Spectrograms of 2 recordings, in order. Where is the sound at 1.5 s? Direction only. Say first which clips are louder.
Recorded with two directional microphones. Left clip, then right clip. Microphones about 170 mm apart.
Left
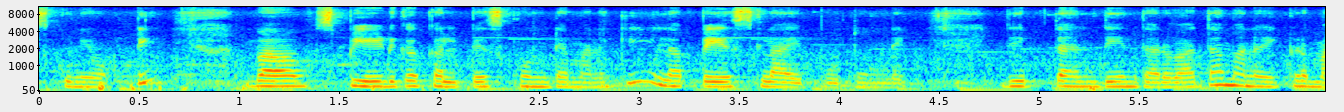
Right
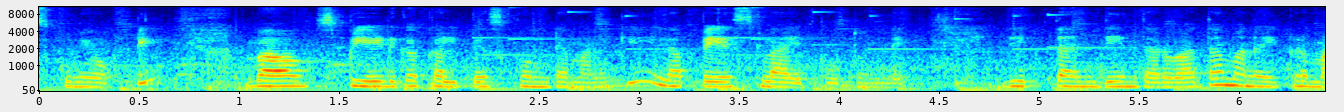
Left 3 dB; 15° left (ahead or behind).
